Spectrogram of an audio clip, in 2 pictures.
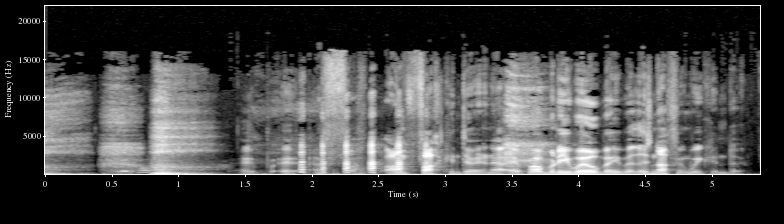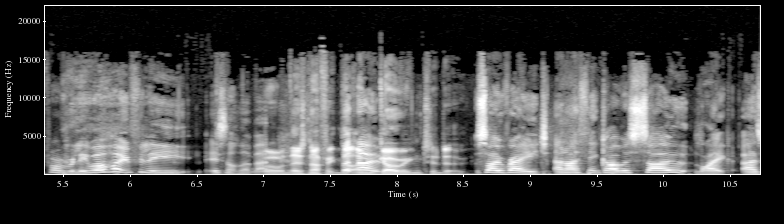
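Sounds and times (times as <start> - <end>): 
loud breath pushed out through the mouth into a microphone: 0.0 - 1.4
speech: 1.5 - 10.7.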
